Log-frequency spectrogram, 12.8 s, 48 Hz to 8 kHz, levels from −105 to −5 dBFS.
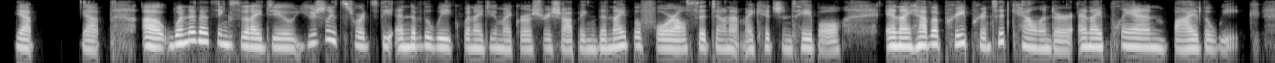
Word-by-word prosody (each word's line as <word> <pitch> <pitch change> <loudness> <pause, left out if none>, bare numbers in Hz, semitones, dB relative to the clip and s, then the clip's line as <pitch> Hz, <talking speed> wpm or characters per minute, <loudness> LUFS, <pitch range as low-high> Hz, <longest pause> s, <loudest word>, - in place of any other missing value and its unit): Yep. - - +3 0.5
Yep. - - -1 0.4
Uh, 185 -3 +8
one 235 +8 +3
of 295 - +6
the 285 -2 +6
things 225 -6 -3
that 195 -2 +3
I 180 - +6
do, 175 0 -2
usually 245 - -2
it's 290 - 0
towards 195 -3 -4
the 190 - -6
end 180 +1 0
of 185 +1 -3
the 195 - 0
week 175 -2 0
when 170 -1 -3
I 165 - -1
do 170 +2 -9
my 155 -2 -4
grocery 155 +2 -5
shopping 155 0 -2
the 165 +1 -3
night 185 +5 +1
before, 165 -4 0
I'll 155 0 +3
sit 170 0 -3
down 160 -3 -5
at - - -2
my 155 - -5
kitchen 165 0 -5
table, 155 -3 -3 0.4
and 195 +1 +6
I 190 - +8
have 205 +3 +4
a 225 - +6
preprinted 225 +1 -2
calendar, 160 -6 -2
and 185 +1 +1
I 180 0 +3
plan 180 -4 0
by 155 +1 +1
the 160 - -5
week. 150 0 -14
175 Hz, 215 wpm, -25 LUFS, 160-195 Hz, 0.5 s, Uh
